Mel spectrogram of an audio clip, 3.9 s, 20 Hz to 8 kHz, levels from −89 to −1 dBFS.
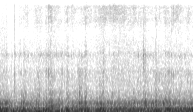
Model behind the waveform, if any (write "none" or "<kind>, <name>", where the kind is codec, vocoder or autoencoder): codec, HILCodec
